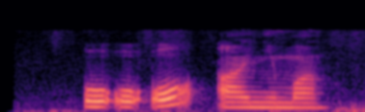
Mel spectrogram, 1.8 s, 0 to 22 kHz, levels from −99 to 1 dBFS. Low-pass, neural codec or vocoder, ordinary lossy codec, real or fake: 7.2 kHz; none; AAC, 32 kbps; real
